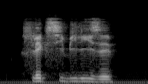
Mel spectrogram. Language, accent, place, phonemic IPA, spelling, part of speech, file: French, France, Lyon, /flɛk.si.bi.li.ze/, flexibiliser, verb, LL-Q150 (fra)-flexibiliser.wav
- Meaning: 1. to make supple, to make flexible 2. to become supple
